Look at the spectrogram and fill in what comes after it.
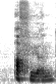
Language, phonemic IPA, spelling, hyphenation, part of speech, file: Dutch, /ˈɑfyːrə(n)/, afvuren, af‧vu‧ren, verb, Nl-afvuren.ogg
- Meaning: to fire, to fire off (a weapon, projectile)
